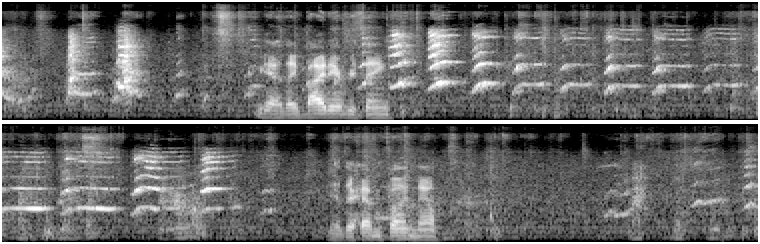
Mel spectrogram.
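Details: Brittany puppies at playtime in a kennel keep up a long stream of high, arched yips and whines, rapid and overlapping, while a human voice breaks in twice with brief speech.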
